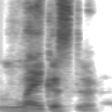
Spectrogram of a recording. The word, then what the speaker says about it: Lancaster: That's how you say it, Lancaster. yeah, yeah. Anywhere else is Lancaster, but here in South Carolina is Lancaster.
